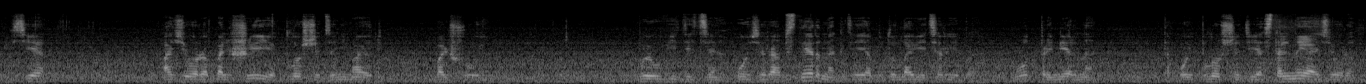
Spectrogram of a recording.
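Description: Loud background noise runs under the clip. A man talks at a fairly slow pace with long, frequent pauses. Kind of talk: casual vlog narration. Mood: calm, proud of local area. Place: car. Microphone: phone near.

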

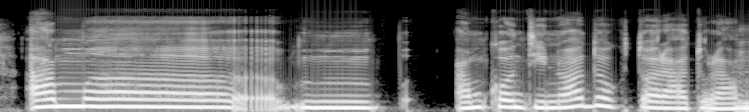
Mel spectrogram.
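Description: A woman's voice with a dry sound, no echo, and a quiet background. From Romania, Timișoara / Arad area; Romania. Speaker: documentary film director; interview guest. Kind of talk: interview. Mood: calm, reflective. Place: studio. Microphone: studio mic.

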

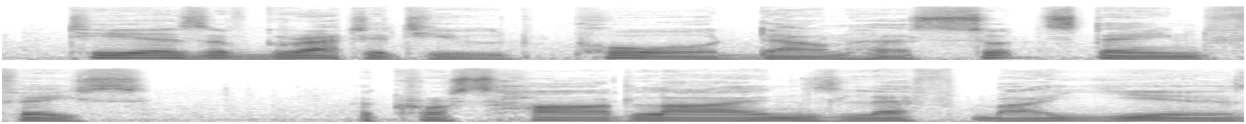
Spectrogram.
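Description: The speaker is doing plain reading aloud.

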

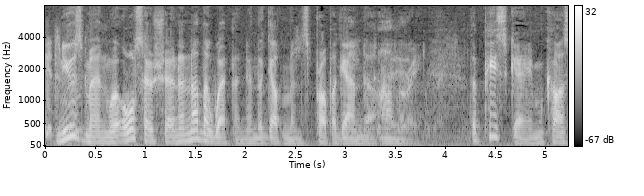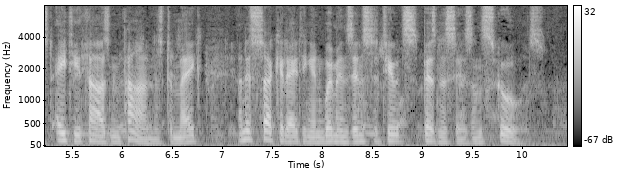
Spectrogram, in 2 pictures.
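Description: In a normal speaking voice, a man talks at a fairly quick pace with a medium pitch and lively intonation. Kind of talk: 1983 newsreel-style documentary narration. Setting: studio voiceover. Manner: formal, measured, authoritative; brisk, even-paced, declarative.

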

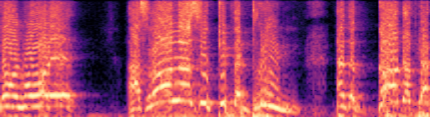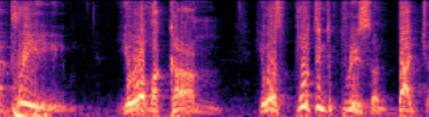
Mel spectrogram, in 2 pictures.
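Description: Animated in tone, a man speaks at a fairly slow pace with an extremely high pitch and very wide pitch swings. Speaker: preacher. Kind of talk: sermon. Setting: church. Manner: animated, forceful preaching with declarations and exhortations. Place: studio. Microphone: lapel.

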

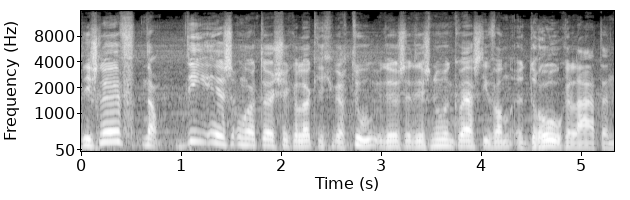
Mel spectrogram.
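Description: A man at a moderate pace, dry sound with no echo, with music in the background. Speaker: local TV reporter. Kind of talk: on-location news report. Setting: outdoors at shopping centre. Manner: casual, halting with fillers. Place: market. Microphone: handheld.

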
